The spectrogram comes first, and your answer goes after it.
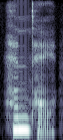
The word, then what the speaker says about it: gente: The first word is gente.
